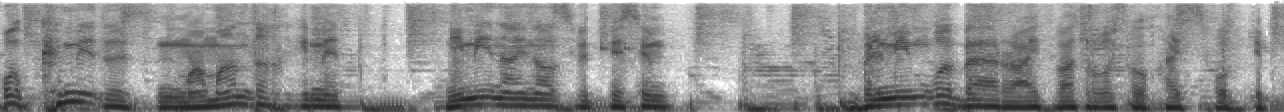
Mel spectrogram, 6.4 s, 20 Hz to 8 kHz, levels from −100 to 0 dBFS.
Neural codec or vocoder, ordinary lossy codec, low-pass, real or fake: none; AAC, 48 kbps; 7.2 kHz; real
